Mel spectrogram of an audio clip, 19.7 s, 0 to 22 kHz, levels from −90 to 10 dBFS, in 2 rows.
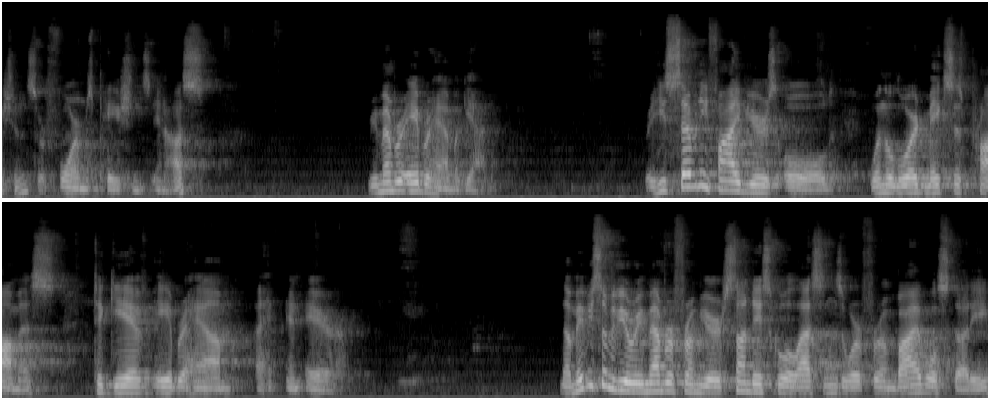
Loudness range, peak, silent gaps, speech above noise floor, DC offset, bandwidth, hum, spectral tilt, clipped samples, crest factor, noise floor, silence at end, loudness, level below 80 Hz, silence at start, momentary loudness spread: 12 LU; -8 dBFS; none; 41 dB; 0.1%; 15 kHz; 60 Hz at -60 dBFS; -6 dB/octave; under 0.1%; 20 dB; -67 dBFS; 0 s; -27 LUFS; -72 dBFS; 0 s; 16 LU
